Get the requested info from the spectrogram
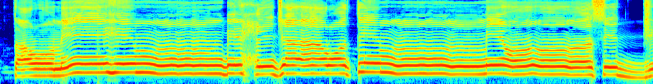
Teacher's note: ता को मीम में मिलाते हुए गुन्ने के साथ पढ़ेंगे क्योंकि मीम के ऊपर तशदीद है। · नून की आवाज़ को नाक में छिपा कर पढ़ना है। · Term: इख्फा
